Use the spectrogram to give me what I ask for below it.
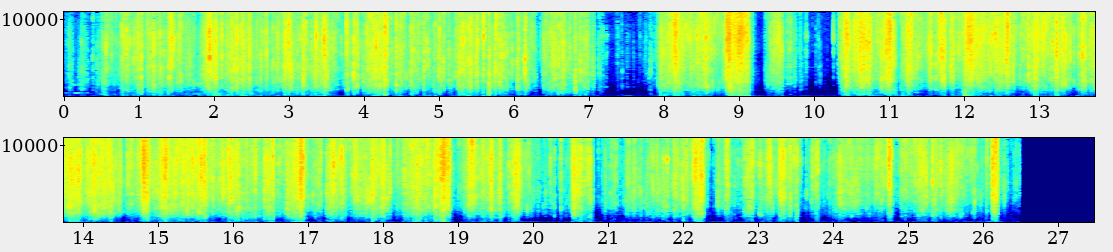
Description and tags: rasguñando papel metal
audio-technica, cali, diseo-medios-interactivos, dmi, estudio, metalromper, papel, rasgar, rasguar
